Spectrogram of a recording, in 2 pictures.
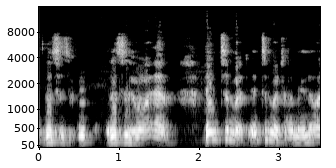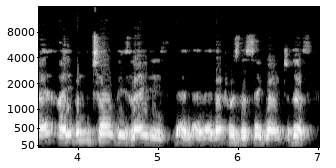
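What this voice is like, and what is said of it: South African accent. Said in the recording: “I don't practice being a South African. I am one. I don't practice my accent”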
